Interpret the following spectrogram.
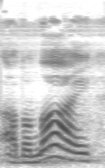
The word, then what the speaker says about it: Adonai: but yet it's pointed the messoria is telling us this to pronounce it adonai that the way it was memorized by them was adonai right but the text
